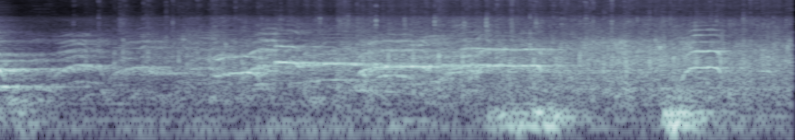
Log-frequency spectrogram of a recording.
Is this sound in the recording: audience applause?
yes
